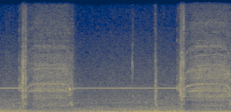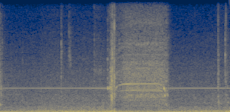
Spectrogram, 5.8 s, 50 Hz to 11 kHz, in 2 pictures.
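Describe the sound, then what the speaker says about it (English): Power tool whirring in three distinct bursts as 10mm bolts are driven out of the valve cover on a GMC Terrain, each burst rising and winding down, heard close with a steady low engine-bay hum between them. "So I guess we'll just go ahead and start removing some bolts and see if we get hung up."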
